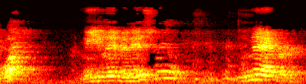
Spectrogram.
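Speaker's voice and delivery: put-on loud, incredulous Yiddish accent. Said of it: "he talked with a heavy Yiddish accent".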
